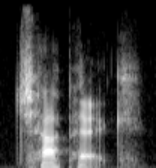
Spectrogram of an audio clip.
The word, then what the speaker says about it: C24P3Q: My nick is pronounced Chapek.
